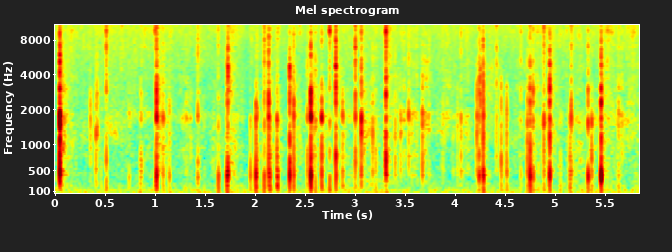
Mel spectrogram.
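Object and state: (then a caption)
Plastic container full of rice. A medium clear plastic storage container full of rice grains is tapped with fingertips and nails in a rapid, irregular series of short, dry clicks and knocks. Each tap dies away almost instantly, with a faint crinkly rattle from the rice.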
